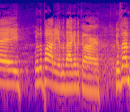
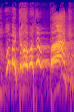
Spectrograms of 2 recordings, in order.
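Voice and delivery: shocked; 4 dB louder than usual. Retold or imitated. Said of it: "I just was like".

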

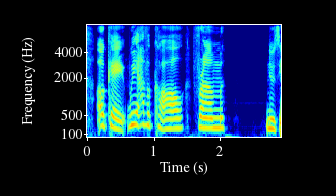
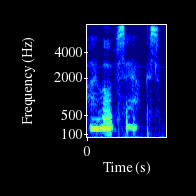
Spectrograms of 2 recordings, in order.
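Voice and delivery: slow breathy whisper; 17 dB quieter, slower than usual. Real, not acted. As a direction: whisper it slowly. Group whispers about the sax.

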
